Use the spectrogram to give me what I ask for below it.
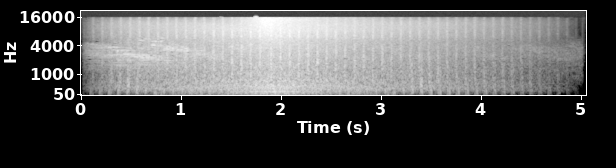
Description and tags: Magic Wings - Soft
That's created with the idea for something magical to fly off ground
magic, sparkly, downwards, upwards, fairy, high, chimes, fly, sparkle, wings, spell, bell, pipe, jingle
